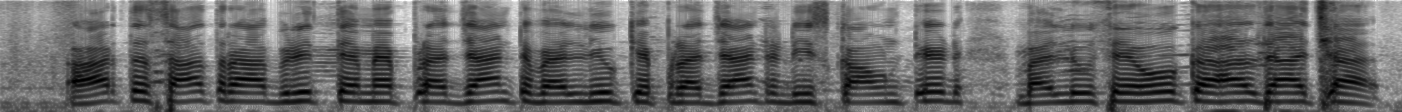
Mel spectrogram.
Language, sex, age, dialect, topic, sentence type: Maithili, male, 36-40, Bajjika, banking, statement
